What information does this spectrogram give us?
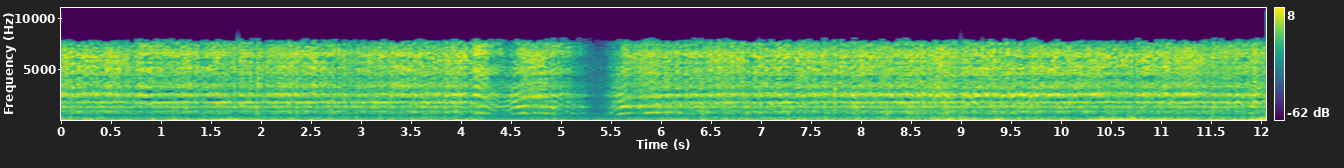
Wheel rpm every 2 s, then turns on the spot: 230, 230, 130, 220, 230, 230.
none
